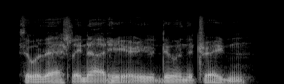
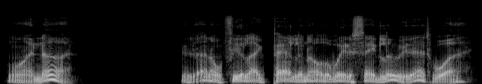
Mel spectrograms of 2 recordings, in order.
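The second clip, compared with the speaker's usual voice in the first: indignant retort; 13 semitones higher than usual. Acted. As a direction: throw the words back at him.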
